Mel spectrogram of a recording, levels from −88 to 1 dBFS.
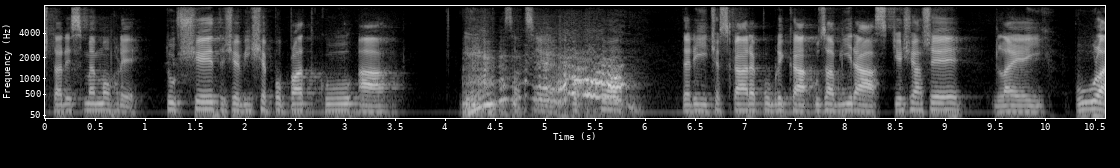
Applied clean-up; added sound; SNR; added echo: neural mask model RNNoise.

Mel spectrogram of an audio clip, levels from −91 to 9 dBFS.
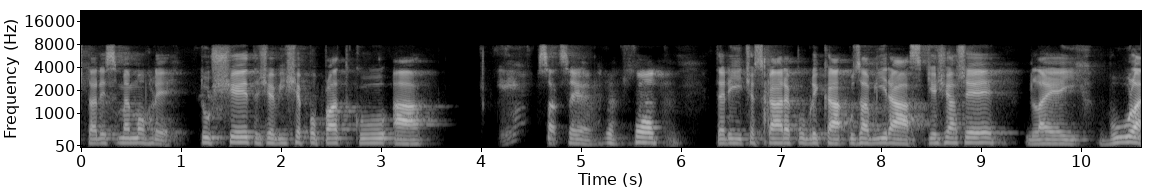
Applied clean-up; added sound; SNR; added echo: neural mask model Resemble Enhance denoiser.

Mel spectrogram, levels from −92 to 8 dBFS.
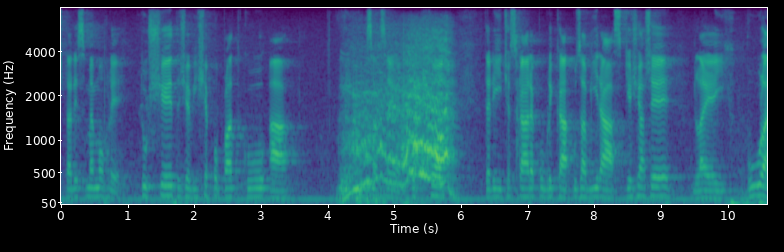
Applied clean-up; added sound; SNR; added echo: none; Zipper (clothing); 0 dB; none.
